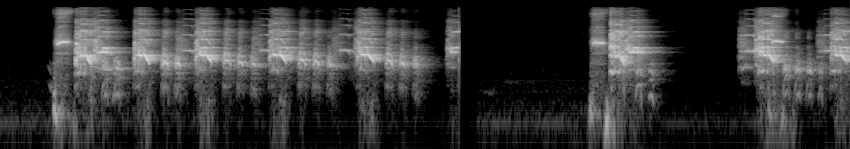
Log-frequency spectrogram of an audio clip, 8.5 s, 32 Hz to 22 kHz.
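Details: Tame caged grey francolin (dakhni teetar), 560 g, calling in loud harsh squawking bursts with strong upper overtones, a run of rapid notes then shorter bursts after a pause.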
